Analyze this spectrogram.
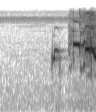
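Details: Wild grey francolin, known locally as titar, recorded during fighting and hunting; a loud, brief harsh squawking call in two bursts, the second burst bright and strident, against a quiet background.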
